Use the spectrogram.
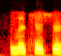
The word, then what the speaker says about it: Letitia: I think, how am I pronouncing your name? Letitia is correct.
